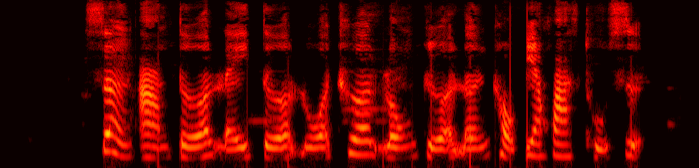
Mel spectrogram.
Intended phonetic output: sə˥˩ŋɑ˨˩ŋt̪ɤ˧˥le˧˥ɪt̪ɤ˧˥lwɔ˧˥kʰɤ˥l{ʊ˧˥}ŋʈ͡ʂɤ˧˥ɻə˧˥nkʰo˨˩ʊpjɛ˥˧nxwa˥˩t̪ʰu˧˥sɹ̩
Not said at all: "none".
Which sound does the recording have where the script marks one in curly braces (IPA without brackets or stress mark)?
ʊ˧˥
